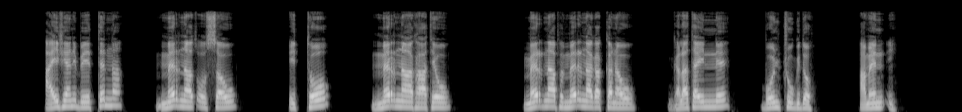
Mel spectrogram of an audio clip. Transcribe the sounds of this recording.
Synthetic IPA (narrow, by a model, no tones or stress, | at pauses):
ʔɐjfɪjɐnbe̞ːt̪ːɛnːɐ | mɛɾnaːt͡sʼo̞ːsːɐw | ʔɪt̪ːo̞ː | mɛɾnaːkaːt̪ɪjɐw | mɛɾnaːpːɛmɛɾɪnaːɡɐkːɐnɐw | ɡɐlɐt̪ɐjnːɛ | bɔnt͡ʃːʊɡɪd̪ɔ | ʔɐmɛnʔɪ̰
